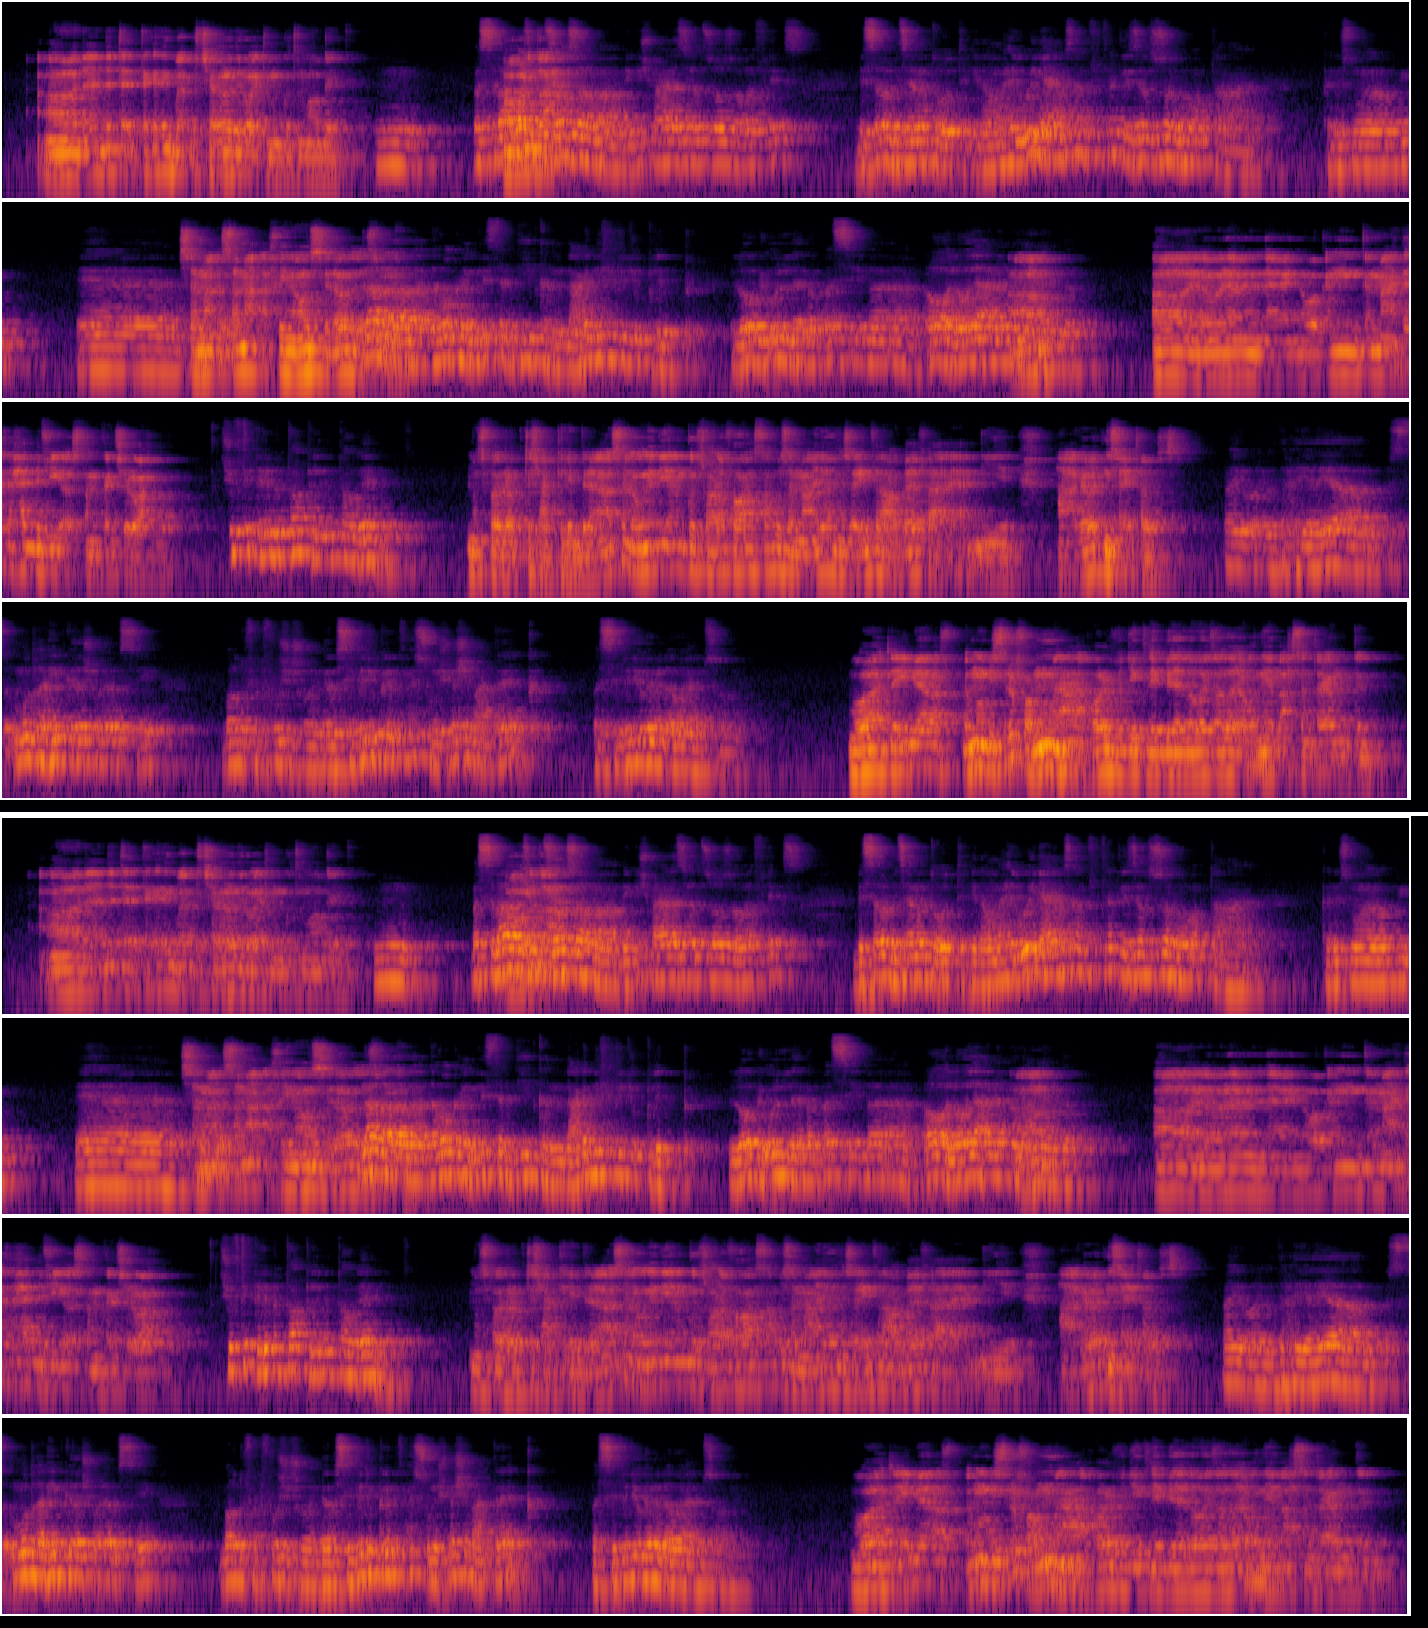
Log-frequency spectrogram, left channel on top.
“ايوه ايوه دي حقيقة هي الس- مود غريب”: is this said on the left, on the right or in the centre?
Right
